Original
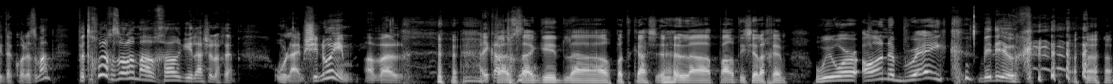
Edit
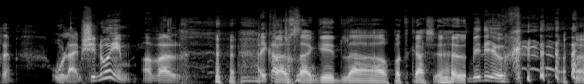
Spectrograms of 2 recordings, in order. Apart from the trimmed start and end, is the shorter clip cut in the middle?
yes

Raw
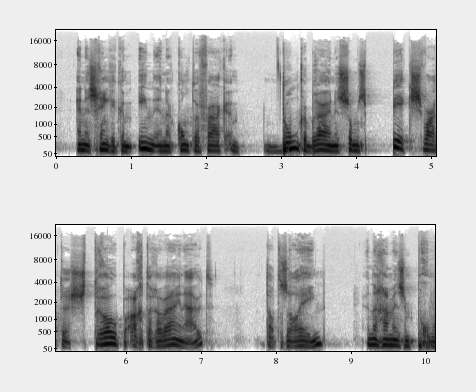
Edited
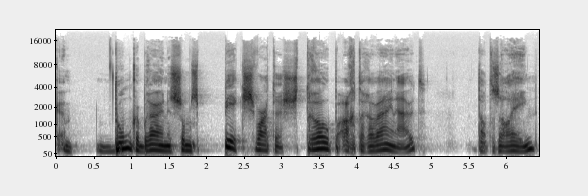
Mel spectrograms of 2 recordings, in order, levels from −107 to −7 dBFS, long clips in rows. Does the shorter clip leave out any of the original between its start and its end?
no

